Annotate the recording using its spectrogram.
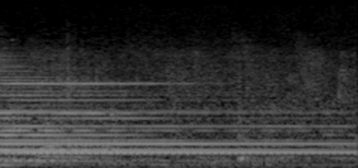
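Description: Acoustic guitars' closing strummed chord at the end of a song, several notes ringing on together and slowly fading away.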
